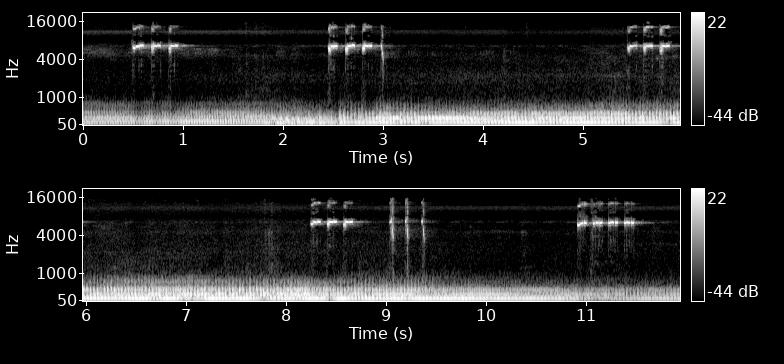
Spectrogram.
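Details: High, thin double and triple chips from a blue-crowned hanging parrot, a call to prompt other parrots to answer, repeated every two to three seconds above loud low traffic-like rumble.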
